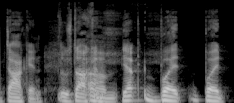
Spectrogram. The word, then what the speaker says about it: Dokken: I always pronounce that wrong. Dokken.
